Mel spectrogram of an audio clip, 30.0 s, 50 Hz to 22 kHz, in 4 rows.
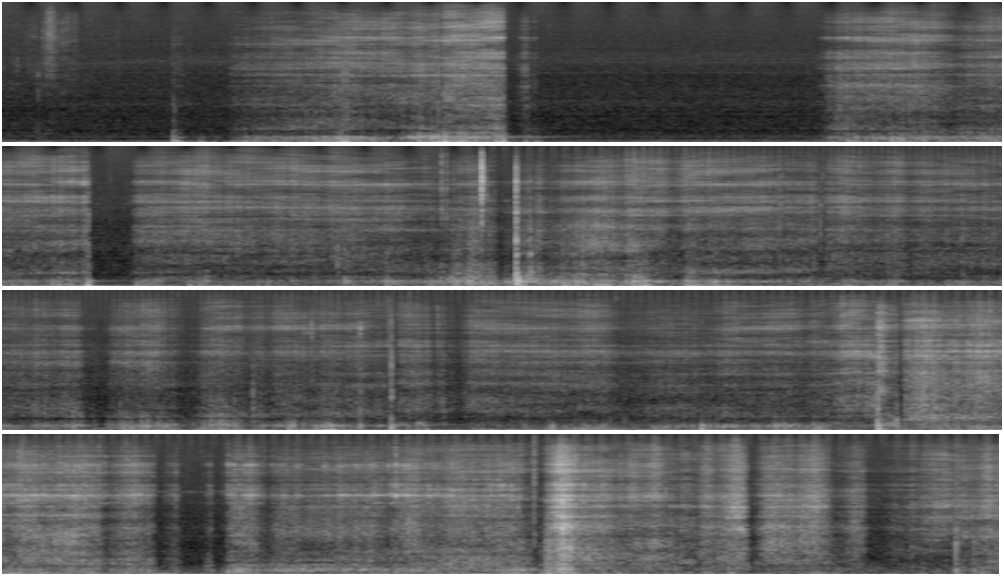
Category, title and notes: Sound effects > Human sounds and actions
Wood Scrape Floor
Dragging wooden picture frame on the floor, used to mimic sound of wooden cross. Recorded on AT2020 Condenser
drag, floor, scrape, wood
